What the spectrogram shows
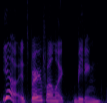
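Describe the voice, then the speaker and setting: A young woman from Japan talks in accented, second-language English. She is chatty and quick to giggle, with loose, meandering phrasing in a relaxed podcast conversation. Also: medium pitch. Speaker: guest. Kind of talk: casual podcast chat.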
